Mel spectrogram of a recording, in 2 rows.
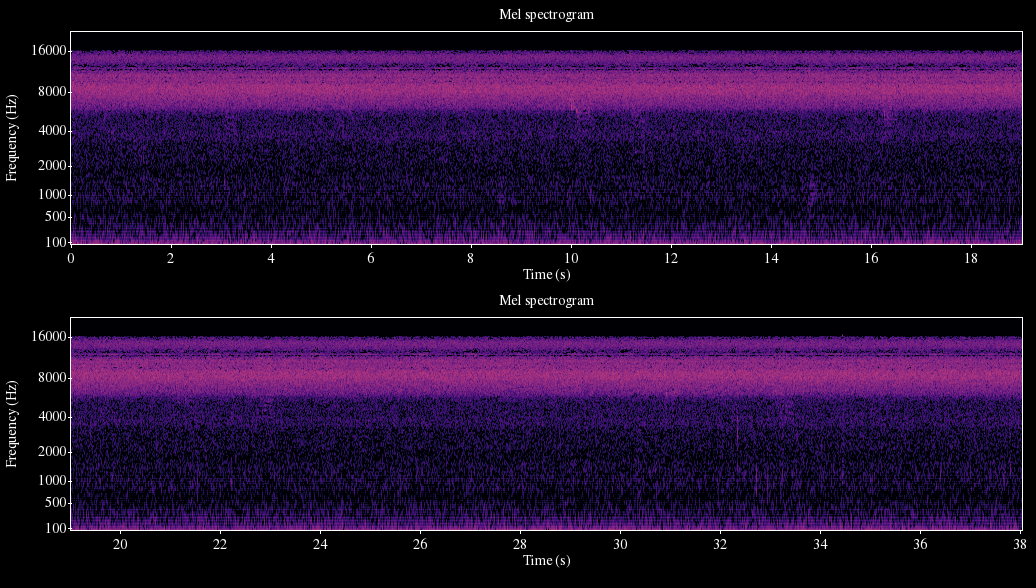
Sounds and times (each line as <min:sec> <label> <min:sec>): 0:00.0 Forest insects 0:38.0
